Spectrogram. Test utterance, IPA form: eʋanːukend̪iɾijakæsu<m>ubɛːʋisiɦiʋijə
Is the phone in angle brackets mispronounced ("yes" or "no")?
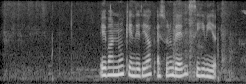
yes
